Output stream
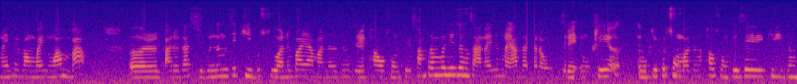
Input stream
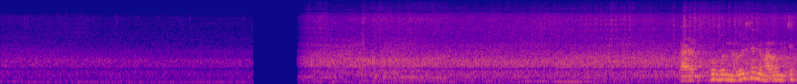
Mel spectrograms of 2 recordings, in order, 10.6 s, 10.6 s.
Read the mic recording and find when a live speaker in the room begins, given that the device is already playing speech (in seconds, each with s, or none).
9.1 s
